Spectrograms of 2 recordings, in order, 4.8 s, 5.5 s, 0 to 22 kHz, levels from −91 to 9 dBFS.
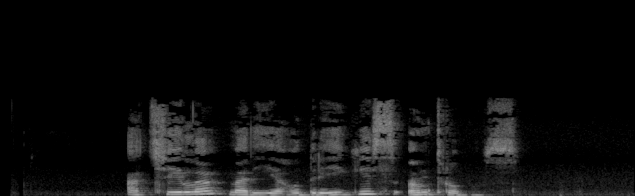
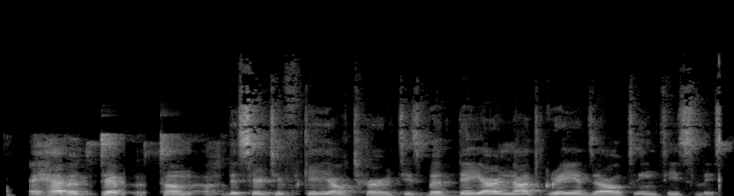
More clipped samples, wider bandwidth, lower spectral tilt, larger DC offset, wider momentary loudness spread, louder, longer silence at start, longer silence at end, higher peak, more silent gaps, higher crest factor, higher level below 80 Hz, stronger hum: neither; second, 11.5 kHz vs 16 kHz; about the same, -4 dB/octave vs -3.5 dB/octave; neither; about the same, 11 LU vs 12 LU; second, -31 LUFS vs -28 LUFS; first, 0.95 s vs 0.2 s; first, 0.9 s vs 0.05 s; second, -16 dBFS vs -8 dBFS; neither; second, 16 dB vs 22 dB; second, -84 dBFS vs -78 dBFS; neither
